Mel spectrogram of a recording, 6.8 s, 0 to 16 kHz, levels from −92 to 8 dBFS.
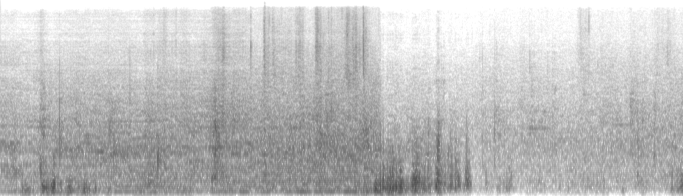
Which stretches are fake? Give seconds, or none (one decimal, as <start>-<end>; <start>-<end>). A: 0.0-2.5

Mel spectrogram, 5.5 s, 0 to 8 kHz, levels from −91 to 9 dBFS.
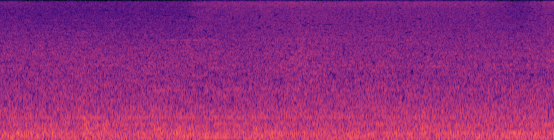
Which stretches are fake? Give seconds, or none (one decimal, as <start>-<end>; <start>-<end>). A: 2.0-2.5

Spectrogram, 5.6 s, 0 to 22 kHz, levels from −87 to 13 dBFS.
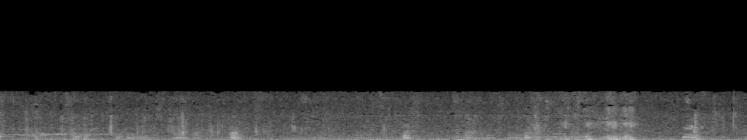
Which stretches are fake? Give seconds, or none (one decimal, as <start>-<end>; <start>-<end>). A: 2.7-4.4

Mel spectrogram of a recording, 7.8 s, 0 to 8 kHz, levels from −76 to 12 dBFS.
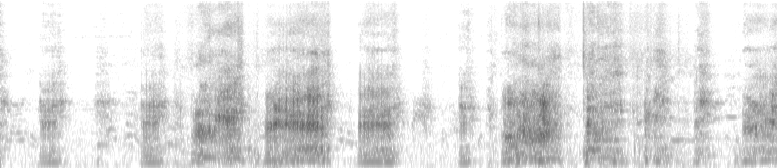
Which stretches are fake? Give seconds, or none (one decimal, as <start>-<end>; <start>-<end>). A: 1.3-4.1; 5.1-5.6; 6.1-7.8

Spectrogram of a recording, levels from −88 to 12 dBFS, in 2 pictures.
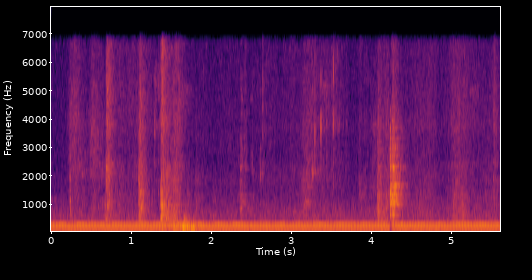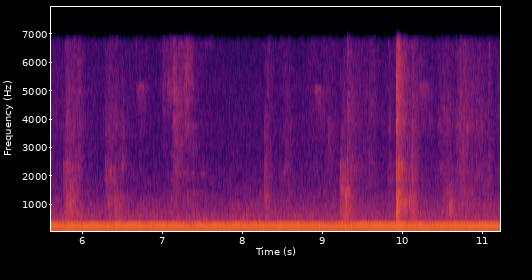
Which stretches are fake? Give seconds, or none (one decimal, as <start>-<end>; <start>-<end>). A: none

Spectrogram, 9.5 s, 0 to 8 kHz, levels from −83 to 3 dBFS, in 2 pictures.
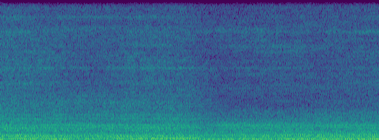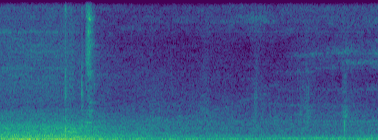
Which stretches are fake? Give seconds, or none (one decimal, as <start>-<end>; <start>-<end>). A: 0.0-9.5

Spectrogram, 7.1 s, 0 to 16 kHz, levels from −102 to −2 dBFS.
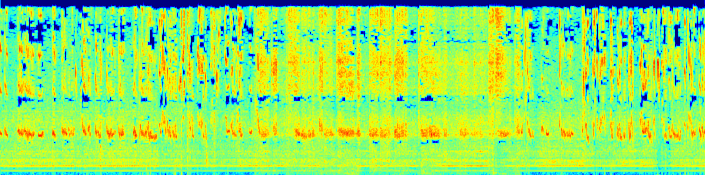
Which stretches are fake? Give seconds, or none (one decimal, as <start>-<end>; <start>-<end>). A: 2.6-5.2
